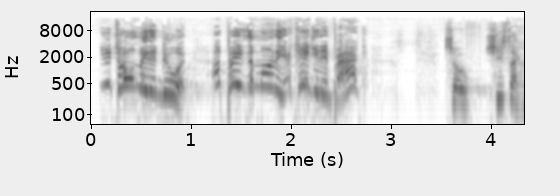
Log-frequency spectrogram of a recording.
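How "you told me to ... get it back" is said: high, whiny protesting voice; defensive protest. Retold or imitated. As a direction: squeak out a hurt, defensive excuse.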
